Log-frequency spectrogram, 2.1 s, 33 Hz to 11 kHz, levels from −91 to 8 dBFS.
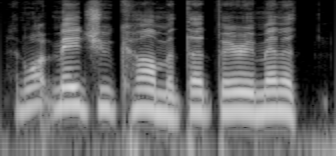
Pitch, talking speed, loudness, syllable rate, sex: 180 Hz, 255 wpm, -16 LUFS, 7.0 syllables/s, male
